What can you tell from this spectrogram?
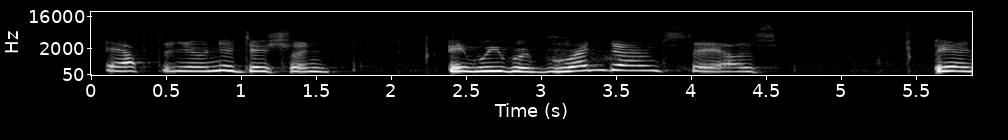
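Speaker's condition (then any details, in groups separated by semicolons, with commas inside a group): ALS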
